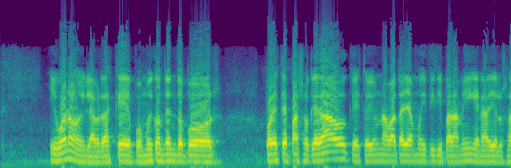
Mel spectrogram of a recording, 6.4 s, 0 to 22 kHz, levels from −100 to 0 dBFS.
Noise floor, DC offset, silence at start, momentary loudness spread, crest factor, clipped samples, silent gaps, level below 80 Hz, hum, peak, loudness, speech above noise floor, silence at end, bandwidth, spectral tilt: -37 dBFS; under 0.1%; 0.6 s; 5 LU; 10 dB; 0.5%; none; -42 dBFS; none; 0 dBFS; -9 LUFS; 28 dB; 0 s; 12.5 kHz; -6.5 dB/octave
